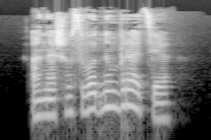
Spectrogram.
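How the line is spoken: Soft, precise correction. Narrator (Russian): поправилась Санса мягко и точно

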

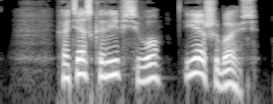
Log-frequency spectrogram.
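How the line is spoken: Glum admission. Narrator (Russian): уныло признала Полина

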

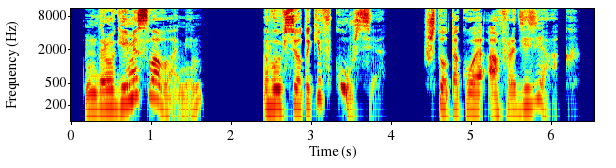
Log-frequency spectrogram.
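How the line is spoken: Mocking. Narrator (Russian): насмешливо уточнил муж

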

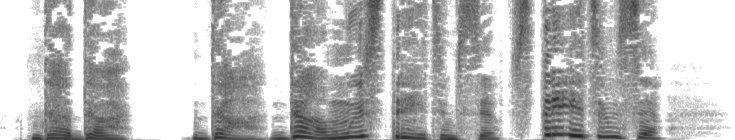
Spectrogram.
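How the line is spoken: Excited shouting while bouncing. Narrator (Russian): кричала Этель, прыгая на кровати

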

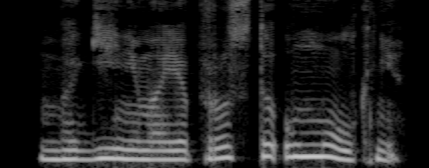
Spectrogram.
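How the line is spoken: Sudden growl. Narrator (Russian): вдруг прорычал Кесарь

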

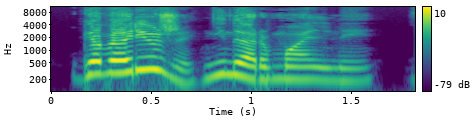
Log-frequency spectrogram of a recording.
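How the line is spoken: Laughing. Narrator (Russian): засмеялся Ти

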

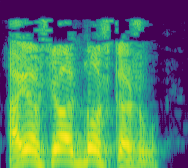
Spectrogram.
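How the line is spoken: Offended outburst. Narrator (Russian): обиженно взвился мой напарник

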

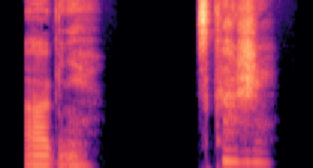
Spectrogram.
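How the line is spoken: Whisper. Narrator (Russian): шепнула я

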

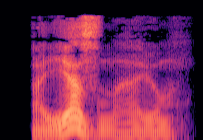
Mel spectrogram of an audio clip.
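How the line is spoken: Calm. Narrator (Russian): спокойно сказал Лис

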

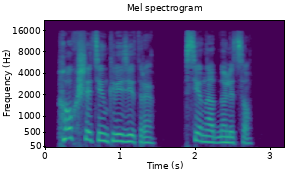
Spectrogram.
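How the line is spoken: Mocking. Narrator (Russian): Насмешливо произнесла Вайолет

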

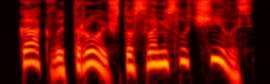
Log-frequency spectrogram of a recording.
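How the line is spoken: Trembling question. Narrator (Russian): спросила меня Адельхейд дрожащим голосом

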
